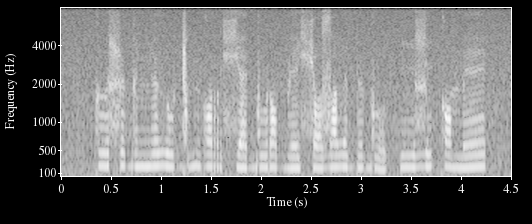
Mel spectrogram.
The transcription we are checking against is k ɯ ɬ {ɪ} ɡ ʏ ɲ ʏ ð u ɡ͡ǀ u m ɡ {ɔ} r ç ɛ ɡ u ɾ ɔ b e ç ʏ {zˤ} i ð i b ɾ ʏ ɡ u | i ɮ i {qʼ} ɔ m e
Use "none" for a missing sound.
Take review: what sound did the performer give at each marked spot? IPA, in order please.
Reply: ʏ, ɔ, zˤ, k

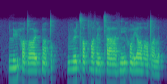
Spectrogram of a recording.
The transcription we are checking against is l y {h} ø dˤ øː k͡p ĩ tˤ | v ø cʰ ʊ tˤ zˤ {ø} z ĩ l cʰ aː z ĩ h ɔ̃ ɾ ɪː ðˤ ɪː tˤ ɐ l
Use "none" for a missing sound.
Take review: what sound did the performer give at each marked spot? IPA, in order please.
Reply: h, y

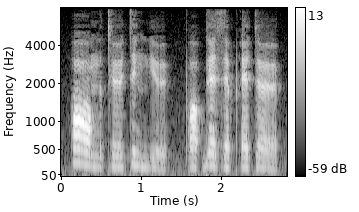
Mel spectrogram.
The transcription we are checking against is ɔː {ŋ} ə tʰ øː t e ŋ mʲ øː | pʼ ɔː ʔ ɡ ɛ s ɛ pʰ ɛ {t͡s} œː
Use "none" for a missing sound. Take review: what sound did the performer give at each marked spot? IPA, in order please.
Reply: ŋ, t

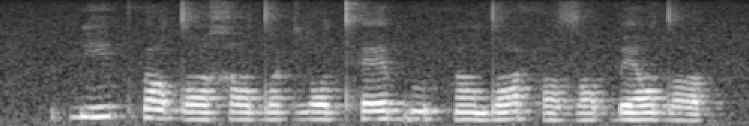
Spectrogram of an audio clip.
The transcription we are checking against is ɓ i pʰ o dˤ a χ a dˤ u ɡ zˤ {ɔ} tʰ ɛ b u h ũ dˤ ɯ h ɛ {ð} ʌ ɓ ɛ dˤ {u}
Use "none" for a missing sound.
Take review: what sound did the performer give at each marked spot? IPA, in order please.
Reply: o, zˤ, o

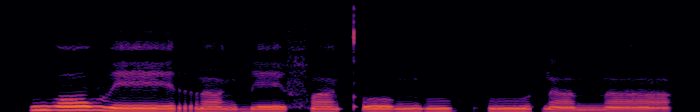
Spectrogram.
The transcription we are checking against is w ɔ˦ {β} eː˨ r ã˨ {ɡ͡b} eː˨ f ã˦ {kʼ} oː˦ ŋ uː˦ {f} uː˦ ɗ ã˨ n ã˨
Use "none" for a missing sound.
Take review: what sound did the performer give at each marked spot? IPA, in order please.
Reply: β, ɡ͡b, kʼ, pʰ

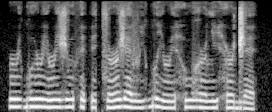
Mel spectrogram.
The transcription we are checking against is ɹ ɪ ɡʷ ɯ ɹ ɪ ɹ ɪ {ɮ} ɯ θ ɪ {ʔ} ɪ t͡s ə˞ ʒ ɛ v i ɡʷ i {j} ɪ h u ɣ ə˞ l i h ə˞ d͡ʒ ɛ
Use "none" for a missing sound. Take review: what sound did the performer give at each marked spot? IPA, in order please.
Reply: ʒ, ʔ, ɹ

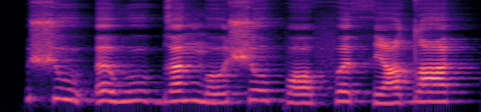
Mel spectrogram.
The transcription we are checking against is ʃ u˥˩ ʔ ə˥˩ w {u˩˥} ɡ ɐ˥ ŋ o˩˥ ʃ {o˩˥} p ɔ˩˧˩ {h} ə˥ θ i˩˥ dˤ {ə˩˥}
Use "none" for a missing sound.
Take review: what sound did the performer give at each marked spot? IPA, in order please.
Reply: u˥˩, o˥, f, ə˥

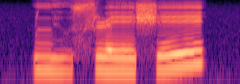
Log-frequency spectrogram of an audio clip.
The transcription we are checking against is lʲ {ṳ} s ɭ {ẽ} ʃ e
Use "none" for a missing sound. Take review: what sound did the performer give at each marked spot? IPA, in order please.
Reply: ṳ, e

